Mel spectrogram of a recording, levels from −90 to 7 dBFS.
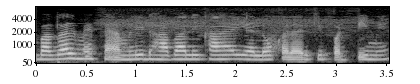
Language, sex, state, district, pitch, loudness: Hindi, female, Chhattisgarh, Raipur, 220 Hz, -17 LUFS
